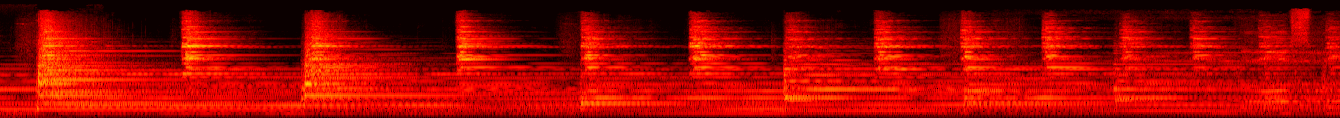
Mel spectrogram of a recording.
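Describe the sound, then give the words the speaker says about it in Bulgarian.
Church bells ring out in a steady peal, strike after strike roughly every second, each one ringing on with a long, shimmering decay. They sound loud, with no voices. “бият камбаните.”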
